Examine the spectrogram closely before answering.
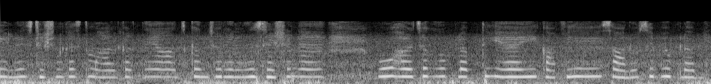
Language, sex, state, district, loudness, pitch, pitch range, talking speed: Hindi, female, Uttar Pradesh, Muzaffarnagar, -15 LUFS, 360 Hz, 345-370 Hz, 195 wpm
